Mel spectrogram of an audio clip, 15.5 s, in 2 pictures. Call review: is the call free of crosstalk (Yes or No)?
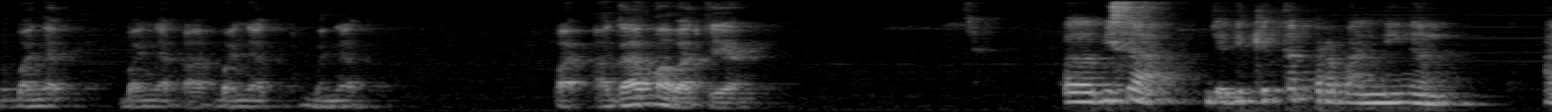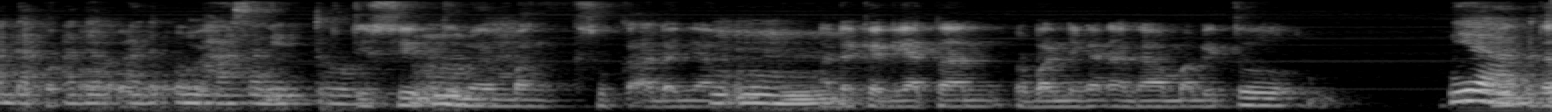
No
